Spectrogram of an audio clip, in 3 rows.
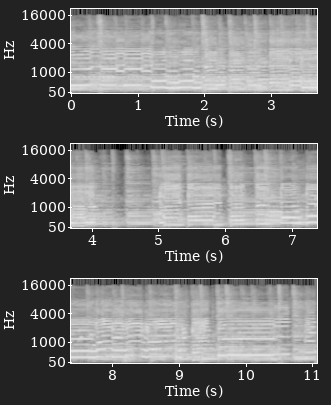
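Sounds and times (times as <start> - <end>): saxophone melody: 0.0 - 11.0
strummed acoustic guitar: 0.0 - 11.0.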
